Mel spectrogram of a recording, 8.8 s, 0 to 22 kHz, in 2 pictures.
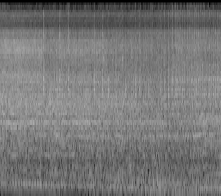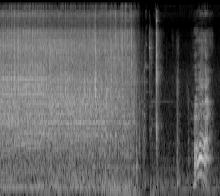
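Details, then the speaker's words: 1977 TX340 two-stroke grass drag sled revived after a decade stored; steady buzz dies abruptly when brake applied, drive belt dragging because secondary clutch is stuck. Engine stalling from dragging belt, stuck secondary clutch. "Hit the brakes and she stalls. Interesting. Let's try that again. That belt is definitely dragging."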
